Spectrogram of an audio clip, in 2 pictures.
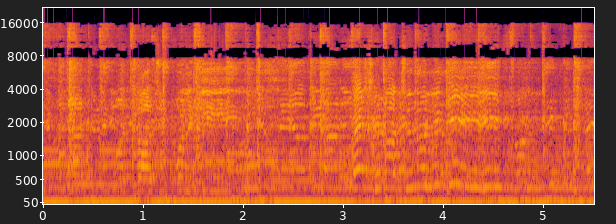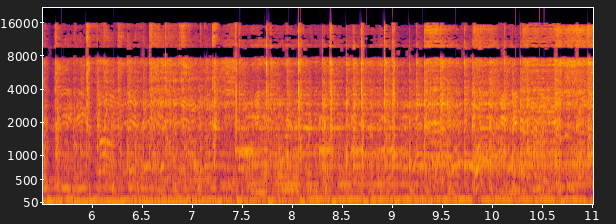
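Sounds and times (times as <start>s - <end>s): man singing ornamented line: 0.0s - 9.0s
live pop band with drums and bass: 0.0s - 11.0s.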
